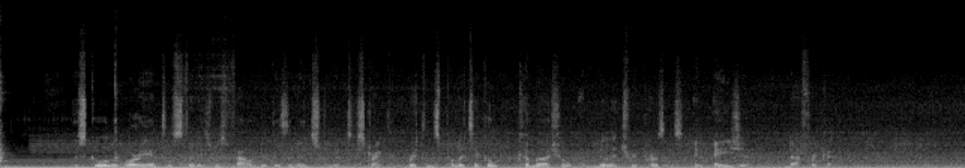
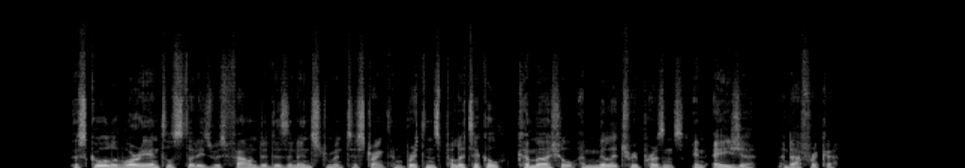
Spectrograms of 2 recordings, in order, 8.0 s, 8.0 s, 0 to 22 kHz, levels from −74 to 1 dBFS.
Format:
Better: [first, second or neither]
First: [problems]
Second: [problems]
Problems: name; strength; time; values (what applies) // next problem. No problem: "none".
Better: second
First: background sound (Microwave oven); 1 dB below the speech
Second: none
